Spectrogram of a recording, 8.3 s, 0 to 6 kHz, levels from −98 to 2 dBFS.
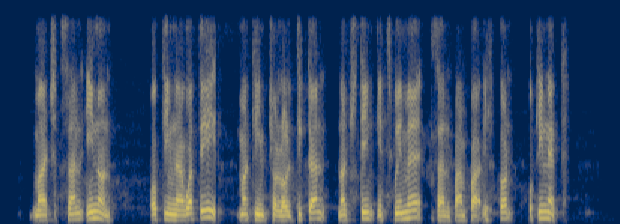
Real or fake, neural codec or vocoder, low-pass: fake; codec, 24 kHz, 6 kbps, HILCodec; 5.4 kHz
